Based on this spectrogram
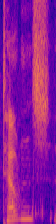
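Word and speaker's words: Touton: Am I saying that right? Towtons? Is that it? – Yeah, have a Towton or do it out.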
